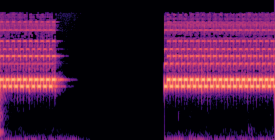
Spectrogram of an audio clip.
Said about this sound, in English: Oh, I'm sorry. I thought I muted this. Wait a minute. I know this ringtone. There's only one person who gets this ringtone.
